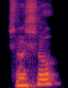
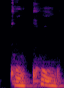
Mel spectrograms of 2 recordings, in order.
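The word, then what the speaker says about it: cucu: Shosho, we write it as C-U-C-U. But when you read it there, it sounds like cuckoo or something like that. But it's actually Shosho, and it means grandmother.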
